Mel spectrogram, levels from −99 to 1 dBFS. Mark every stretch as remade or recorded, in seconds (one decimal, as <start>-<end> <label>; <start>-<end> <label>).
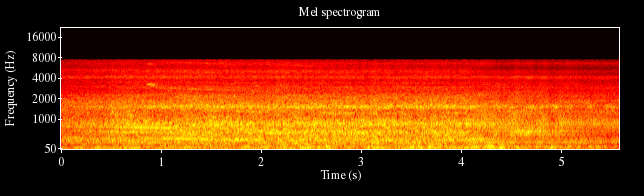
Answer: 0.0-4.1 recorded; 4.1-5.6 remade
